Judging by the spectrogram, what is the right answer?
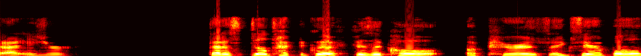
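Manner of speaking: very loud words spoken through a yawn. Reviewing biology for listeners, the speaker keeps explaining while yawning while speaking. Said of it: "I'm like yawning".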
